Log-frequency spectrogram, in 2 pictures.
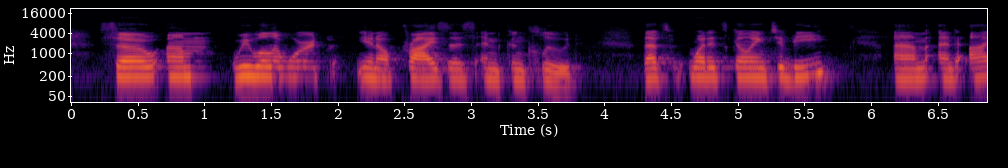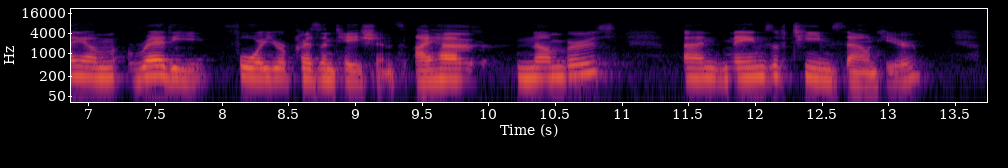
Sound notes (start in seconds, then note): none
